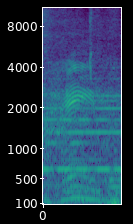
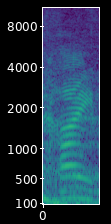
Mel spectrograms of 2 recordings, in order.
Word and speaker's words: Hein: my good friend David Hayne break that point up David Hayne or David Hines David Hein excuse me my American pronunciation so that was in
